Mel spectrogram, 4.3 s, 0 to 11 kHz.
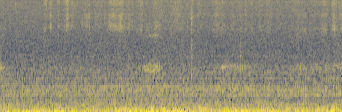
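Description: Mercedes-Benz R129 500SL's 5.0-litre V8 running steadily while the car is driven slowly, with a low rumble of engine and road noise heard inside the cabin. The engine is running with its air filters removed.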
